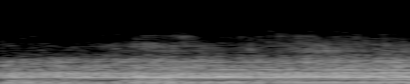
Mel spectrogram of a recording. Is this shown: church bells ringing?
no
